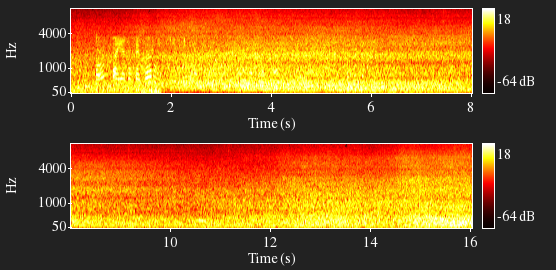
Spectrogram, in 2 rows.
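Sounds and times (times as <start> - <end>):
sea surf rushing: 0.0 - 16.0
wind: 0.0 - 16.0.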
